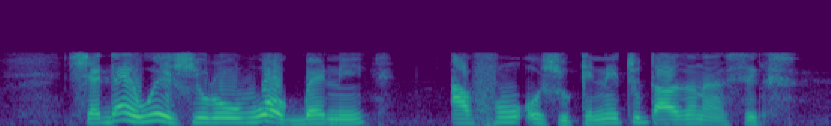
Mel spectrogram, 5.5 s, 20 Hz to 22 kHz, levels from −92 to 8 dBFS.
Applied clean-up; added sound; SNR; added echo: none; none; none; none.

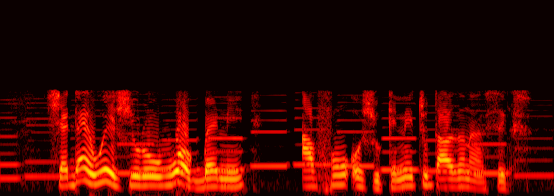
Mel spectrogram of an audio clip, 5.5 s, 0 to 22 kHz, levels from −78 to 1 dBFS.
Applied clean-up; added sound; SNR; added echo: none; Wind instrument, woodwind instrument; 14 dB; none.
